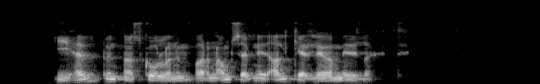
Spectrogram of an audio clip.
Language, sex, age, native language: Icelandic, male, 20-29, Icelandic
